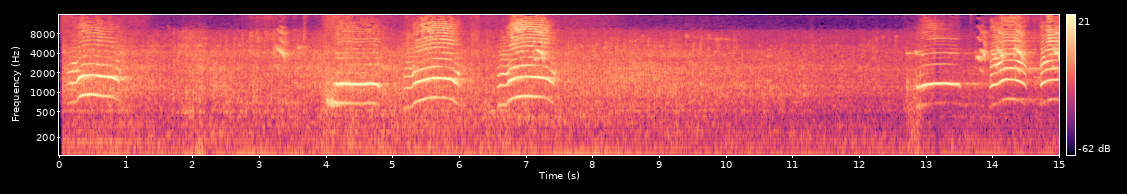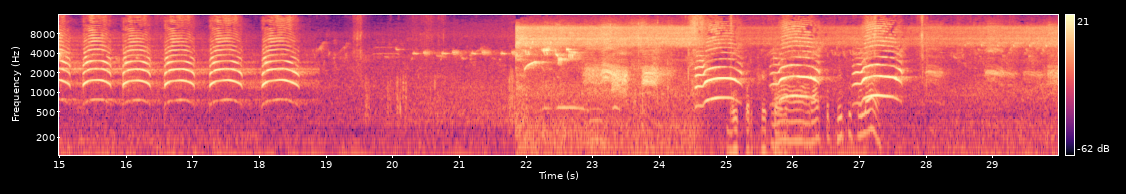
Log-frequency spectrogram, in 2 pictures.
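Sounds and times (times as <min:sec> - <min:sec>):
peacock honking calls: 0:00.1 - 0:01.4, 0:03.3 - 0:08.3, 0:12.7 - 0:18.9, 0:21.9 - 0:29.9
steady low hum: 0:21.4 - 0:29.9.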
